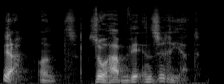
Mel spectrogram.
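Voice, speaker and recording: An actor playing a shrewd, self-assured gentleman detective in a radio play, with a husky voice and a wry, deliberate, theatrical delivery. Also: lowish voice, animated. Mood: brisk, explanatory. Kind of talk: German radio play acting.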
